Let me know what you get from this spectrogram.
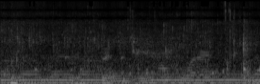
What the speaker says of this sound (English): he's pouring water on my head just to help it make it more bearable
